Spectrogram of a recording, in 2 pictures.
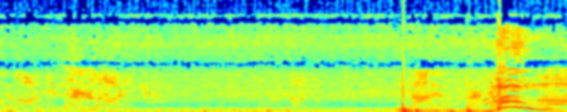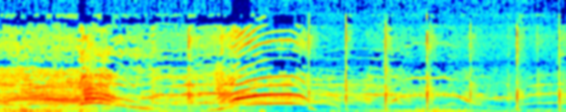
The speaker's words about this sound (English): The downing of the balloon appeared to draw an appreciative crowd as U.S. Air Force pilots took aim off the coast of Myrtle Beach in South Carolina. Here we go.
